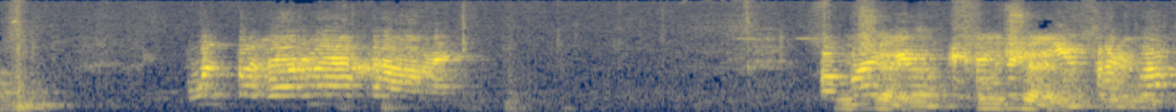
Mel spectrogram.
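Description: A phone plays a warbling alarm tone.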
